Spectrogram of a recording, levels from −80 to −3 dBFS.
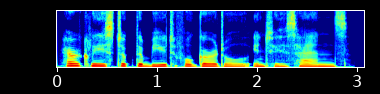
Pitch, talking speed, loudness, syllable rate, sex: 195 Hz, 155 wpm, -18 LUFS, 5.1 syllables/s, female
